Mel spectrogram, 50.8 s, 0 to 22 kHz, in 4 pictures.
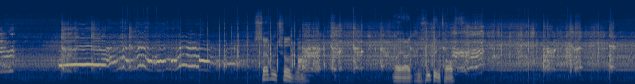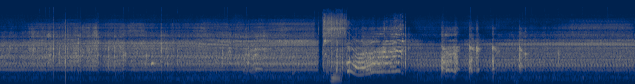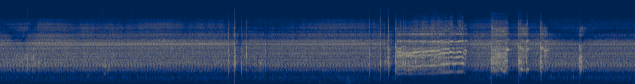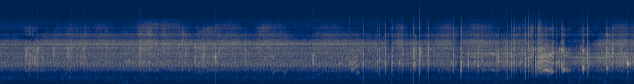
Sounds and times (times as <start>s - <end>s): Speech: 5.1s - 6.3s, 7.9s - 9.2s, 19.3s - 19.7s.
